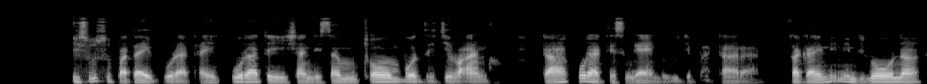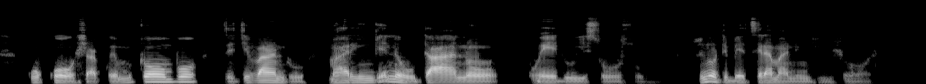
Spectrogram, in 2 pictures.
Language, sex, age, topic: Ndau, male, 18-24, health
